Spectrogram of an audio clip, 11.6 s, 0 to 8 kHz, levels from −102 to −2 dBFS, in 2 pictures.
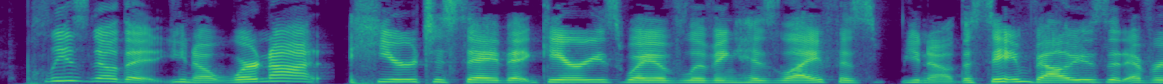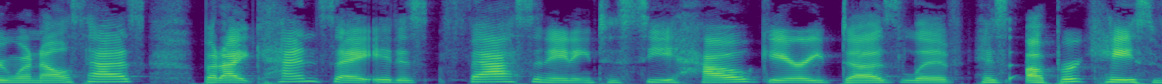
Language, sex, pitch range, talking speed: English, female, 180-220 Hz, 215 wpm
